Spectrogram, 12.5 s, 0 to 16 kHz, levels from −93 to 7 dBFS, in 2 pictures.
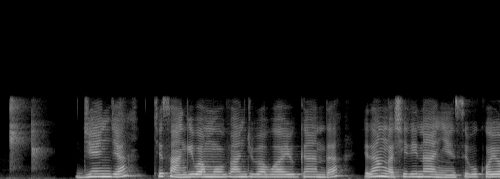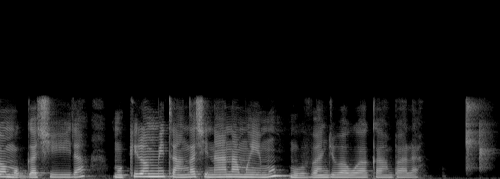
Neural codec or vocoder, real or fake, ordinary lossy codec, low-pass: none; real; none; 7.2 kHz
